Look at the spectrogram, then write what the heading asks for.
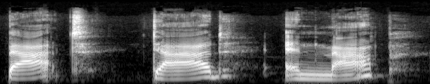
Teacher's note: the short a sound was replaced with the e sound which made words like bat dad and map sound like bat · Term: Inland North accent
